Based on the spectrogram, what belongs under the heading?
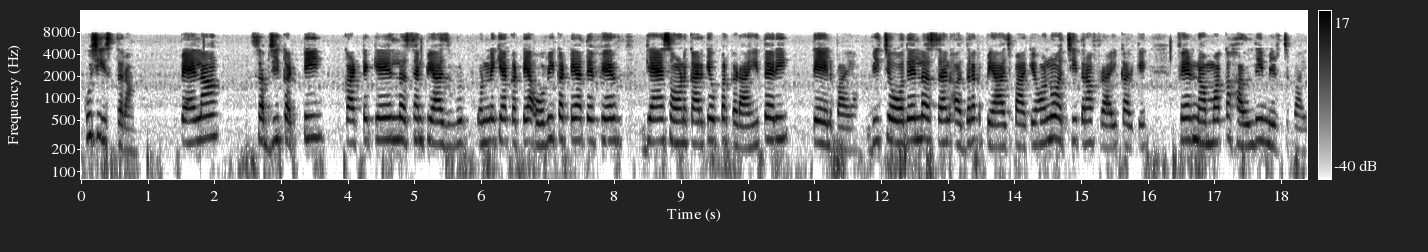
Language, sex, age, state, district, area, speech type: Punjabi, female, 30-45, Punjab, Mohali, urban, spontaneous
